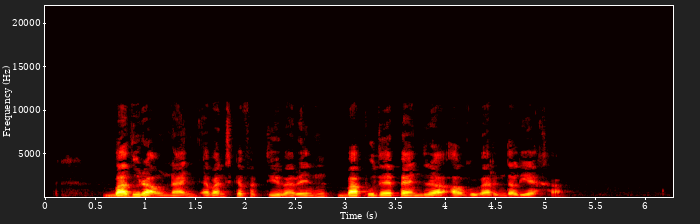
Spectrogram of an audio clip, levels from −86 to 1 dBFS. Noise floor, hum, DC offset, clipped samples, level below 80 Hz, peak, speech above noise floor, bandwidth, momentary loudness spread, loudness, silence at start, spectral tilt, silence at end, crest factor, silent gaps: -79 dBFS; none; under 0.1%; under 0.1%; -86 dBFS; -6 dBFS; 53 dB; 10 kHz; 17 LU; -26 LUFS; 0.65 s; -6.5 dB/octave; 1.15 s; 22 dB; none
